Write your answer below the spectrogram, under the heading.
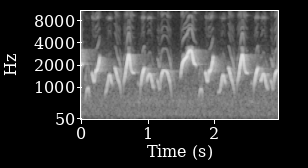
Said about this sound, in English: In Ecuador, plain-tailed wrens blend their voices so perfectly that it sounds to our human ears as if just one bird were singing.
